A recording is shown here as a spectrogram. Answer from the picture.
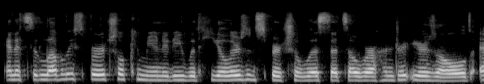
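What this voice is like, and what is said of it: New York accent. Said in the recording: “born and raised in New York, as you might be able to hint from my accent”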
